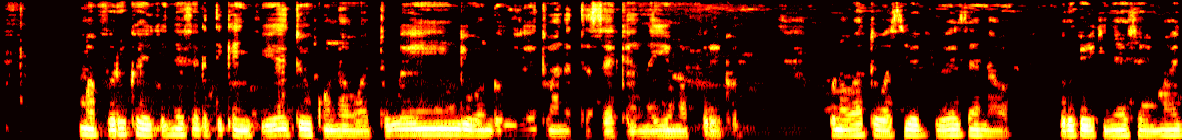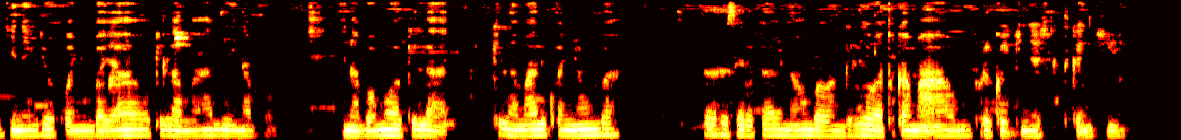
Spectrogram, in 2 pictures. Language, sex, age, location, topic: Swahili, male, 36-49, Wajir, health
